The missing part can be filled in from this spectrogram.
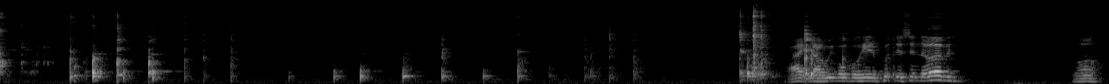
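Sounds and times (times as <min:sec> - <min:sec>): spoon tapping against a dish: 0:00.0 - 0:06.5.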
